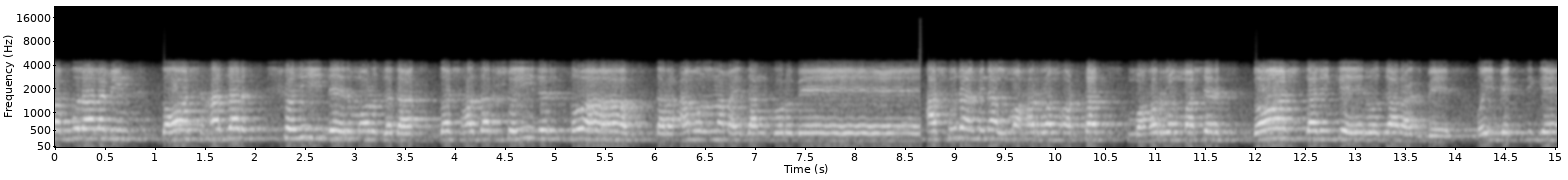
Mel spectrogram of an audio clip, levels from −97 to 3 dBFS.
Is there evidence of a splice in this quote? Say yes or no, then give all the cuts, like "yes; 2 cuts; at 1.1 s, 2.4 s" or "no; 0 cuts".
yes; 1 cut; at 8.7 s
